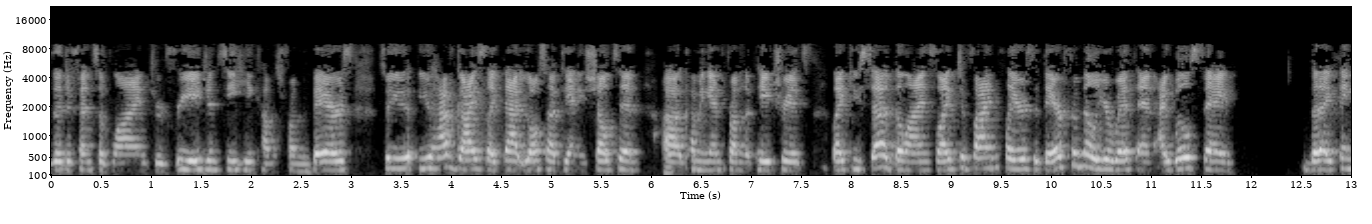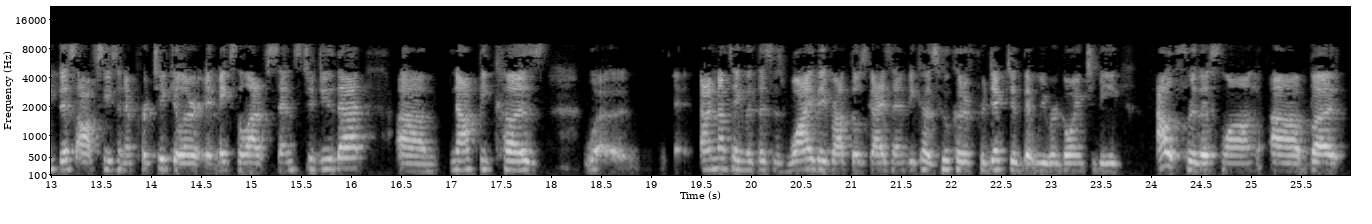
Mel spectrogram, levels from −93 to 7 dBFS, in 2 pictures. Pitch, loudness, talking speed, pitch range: 210 Hz, -19 LUFS, 215 wpm, 195-230 Hz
